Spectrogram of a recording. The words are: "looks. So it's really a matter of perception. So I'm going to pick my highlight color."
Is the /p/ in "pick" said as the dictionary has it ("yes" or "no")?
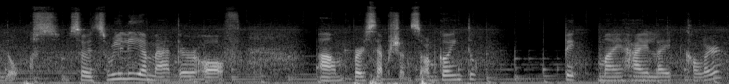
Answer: yes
